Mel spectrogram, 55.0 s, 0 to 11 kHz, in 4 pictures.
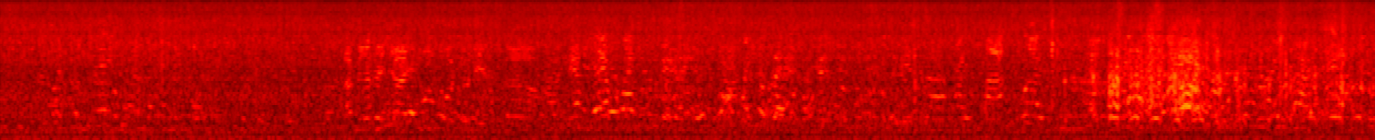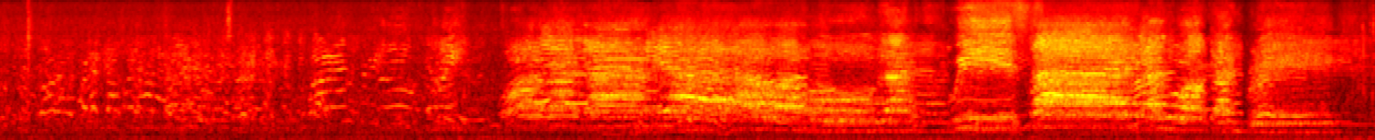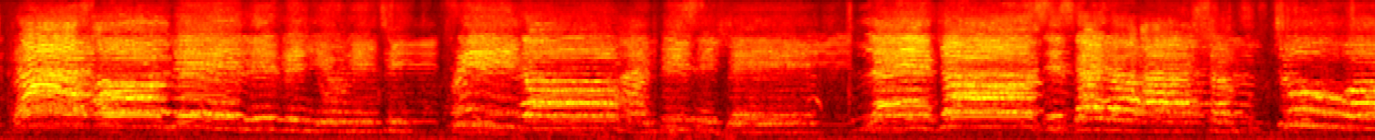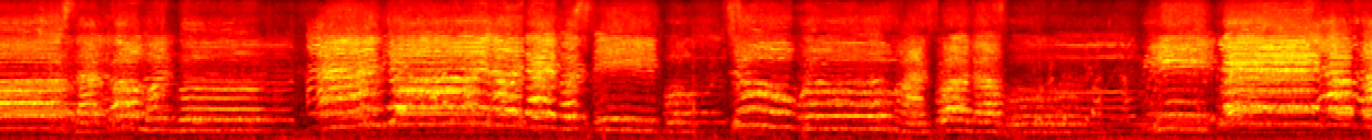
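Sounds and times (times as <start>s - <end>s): group singing a chant: 18.0s - 54.9s.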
